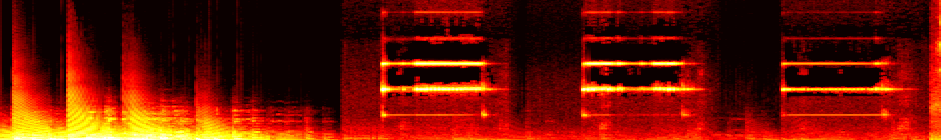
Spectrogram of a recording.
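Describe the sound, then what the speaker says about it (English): An electronic chime sounds, then three evenly spaced beeps from a dual-basket air fryer's reminder follow in a quiet room, each a bright sustained tone lasting about a second. "you hear that beeping sound and the shake button starts blinking as well"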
